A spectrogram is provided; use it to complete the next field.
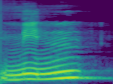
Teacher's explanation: To make the noon clear, we touch the tip of the tongue to the roof of the mouth.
